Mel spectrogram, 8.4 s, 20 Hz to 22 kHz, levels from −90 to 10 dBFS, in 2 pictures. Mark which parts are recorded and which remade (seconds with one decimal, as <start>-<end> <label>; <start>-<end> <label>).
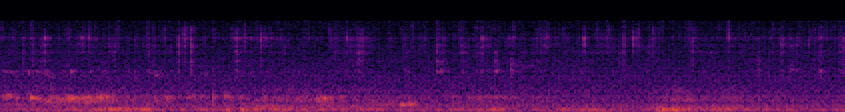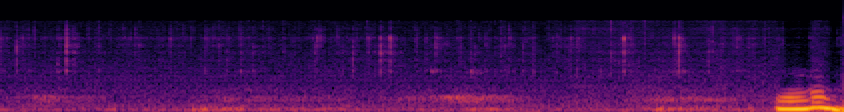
0.0-7.1 recorded; 7.1-8.4 remade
